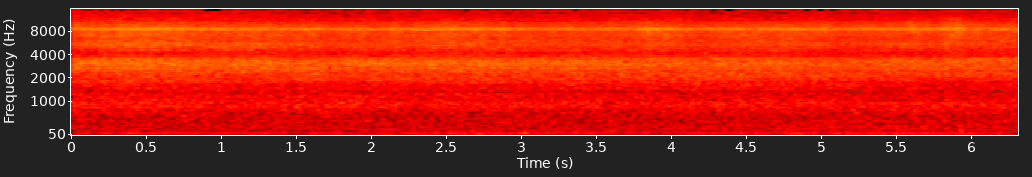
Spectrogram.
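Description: Heavy rain falling, a steady, even rushing hiss with no breaks.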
